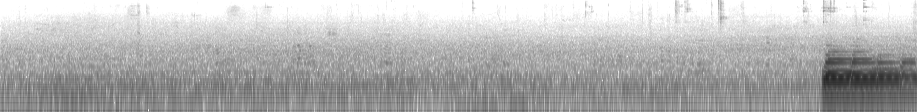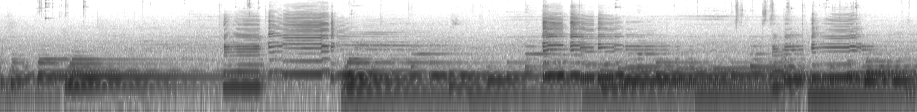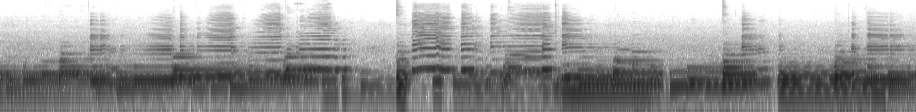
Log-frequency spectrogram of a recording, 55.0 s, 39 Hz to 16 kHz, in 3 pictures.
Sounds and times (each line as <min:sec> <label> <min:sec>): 0:00.0 tourists stroll 0:55.0
0:16.4 two musicians we feast of their harmonious music 0:55.0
